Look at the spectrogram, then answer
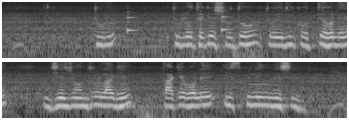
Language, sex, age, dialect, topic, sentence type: Bengali, male, 36-40, Standard Colloquial, agriculture, statement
